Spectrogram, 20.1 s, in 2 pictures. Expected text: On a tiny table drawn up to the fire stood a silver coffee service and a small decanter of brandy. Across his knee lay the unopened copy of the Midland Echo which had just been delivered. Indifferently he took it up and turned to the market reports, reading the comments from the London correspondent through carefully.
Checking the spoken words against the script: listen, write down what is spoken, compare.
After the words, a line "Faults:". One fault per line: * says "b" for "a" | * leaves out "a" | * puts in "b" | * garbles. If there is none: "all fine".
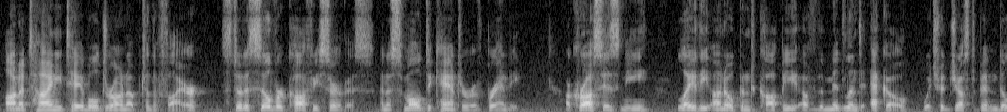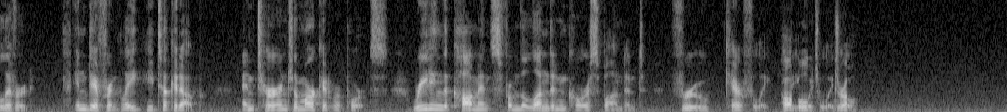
On a tiny table drawn up to the fire stood a silver coffee service and a small decanter of brandy. Across his knee lay the unopened copy of the Midland Echo which had just been delivered. Indifferently he took it up and turned the market reports, reading the comments from the London correspondent through carefully. [garbled]
Faults:
* leaves out "to"
* garbles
